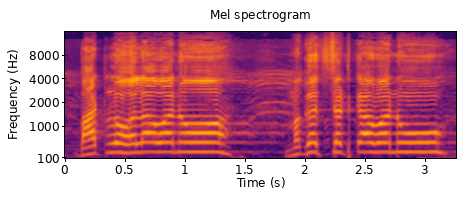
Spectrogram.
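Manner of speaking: loud, high rallying preacher voice; fiery preaching. Acted. Speaker rousing the gathered villagers, fiery preaching. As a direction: whip the crowd up, full force. Rallies crowd in call-and-response.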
